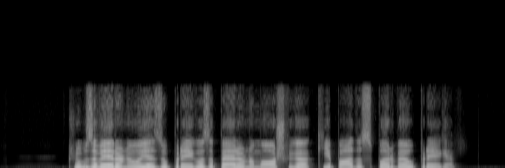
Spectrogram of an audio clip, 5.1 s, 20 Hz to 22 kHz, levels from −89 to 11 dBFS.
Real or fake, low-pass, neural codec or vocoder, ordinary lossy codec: fake; 10.8 kHz; codec, 24 kHz, 0.9 kbps, DualCodec; none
